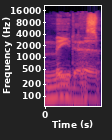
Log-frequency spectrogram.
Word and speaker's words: meatus: It's just kind of close, at that point, when it gets to the end at the meatus, which is spelled M-E-A-T-U-S, so it's spelled meatus, but it's pronounced meatus.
